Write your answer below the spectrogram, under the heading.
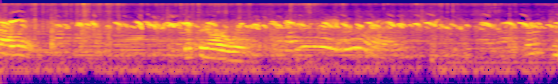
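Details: Baby chicks calling with a continuous stream of high, quick peeps, mixed with lower sliding, wavering sounds and a steady background hum.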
